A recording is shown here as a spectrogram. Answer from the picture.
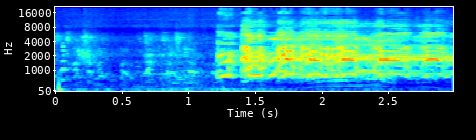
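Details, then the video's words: At a Kukuak Balenggek crowing contest practice in Ampang Kualo, Kota Solok, May 2024, quiet low clucks give way after about a second to loud, stacked, wavering crows from several roosters. "Ayam kukuak balenggek"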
